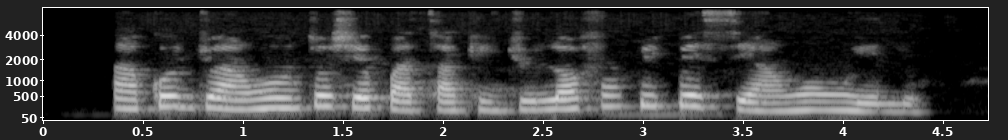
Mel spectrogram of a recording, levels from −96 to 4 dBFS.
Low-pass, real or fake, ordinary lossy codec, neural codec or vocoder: 7.2 kHz; real; none; none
